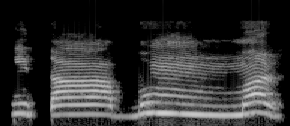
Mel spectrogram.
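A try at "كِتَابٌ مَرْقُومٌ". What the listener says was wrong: مر کے بعد رکنا نہیں. کتاب مرقوم. کتاب مرقوم.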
